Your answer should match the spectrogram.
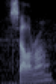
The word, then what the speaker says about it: Celeron: brag but there's a the CPU chip rhymes with Bella Ron Celeron it's an Intel Celeron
